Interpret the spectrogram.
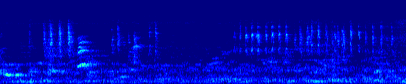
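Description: Birds calling from dense undergrowth: a rapid high trill comes in spells, about a second in and again from the middle on, with a few short, lower sliding calls between.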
